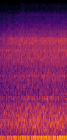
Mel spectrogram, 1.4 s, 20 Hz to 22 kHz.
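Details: Cadillac with RV cam at a little over 800 rpm, A/C on with the compressor cycling on its cycling switch and the new electric condenser fans running constantly: a steady, even thrum under the fan rush, no misses or knocks. Normal idle.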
